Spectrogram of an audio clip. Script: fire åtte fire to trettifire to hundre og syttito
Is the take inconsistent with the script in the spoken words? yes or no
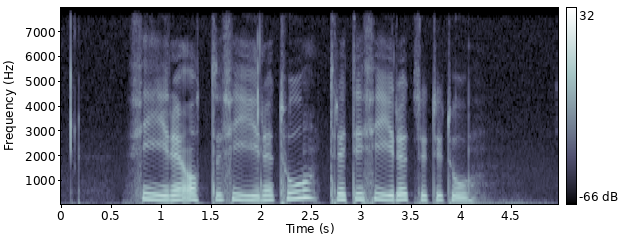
yes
